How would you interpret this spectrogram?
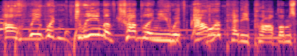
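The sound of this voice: Over clear background music, a cartoonish character voice, high in pitch, swings very widely at a moderate pace.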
